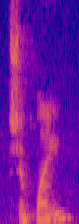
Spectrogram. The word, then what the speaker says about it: Champlain: Do you pronounce it? Champlain.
